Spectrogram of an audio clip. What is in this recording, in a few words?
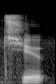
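"tyu", Japanese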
